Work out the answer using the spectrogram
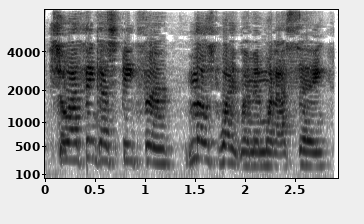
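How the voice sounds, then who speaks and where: Woman, bright high voice, aggrieved rant, set back from the mic with faint noise. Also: moderate pace, distant mic, rough recording. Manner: aggrieved, complaining. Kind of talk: complaining video rant.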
